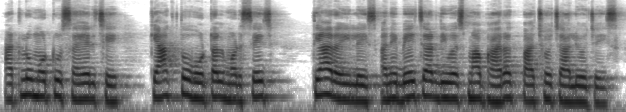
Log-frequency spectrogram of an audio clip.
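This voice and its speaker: Woman reading as an elderly grandfather, proud, hurt, quiet and firm, storybook tale. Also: medium pitch, steady tone, fairly quick, close to an everyday voice. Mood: resolute.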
